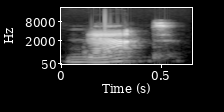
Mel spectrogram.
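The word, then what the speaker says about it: gnat: GN, nat, What's the silent letter? The G.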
